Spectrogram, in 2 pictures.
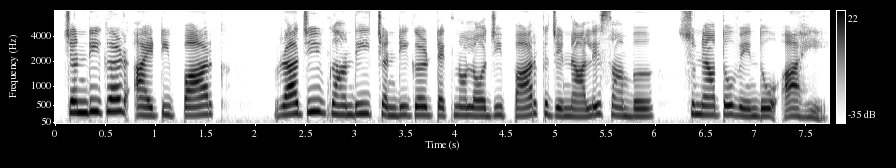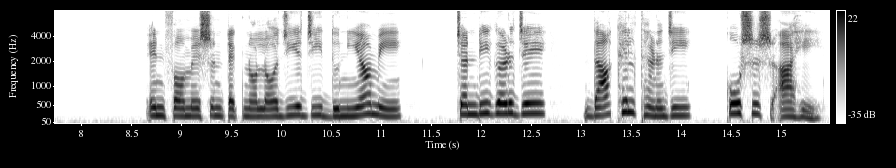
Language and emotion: Sindhi, neutral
